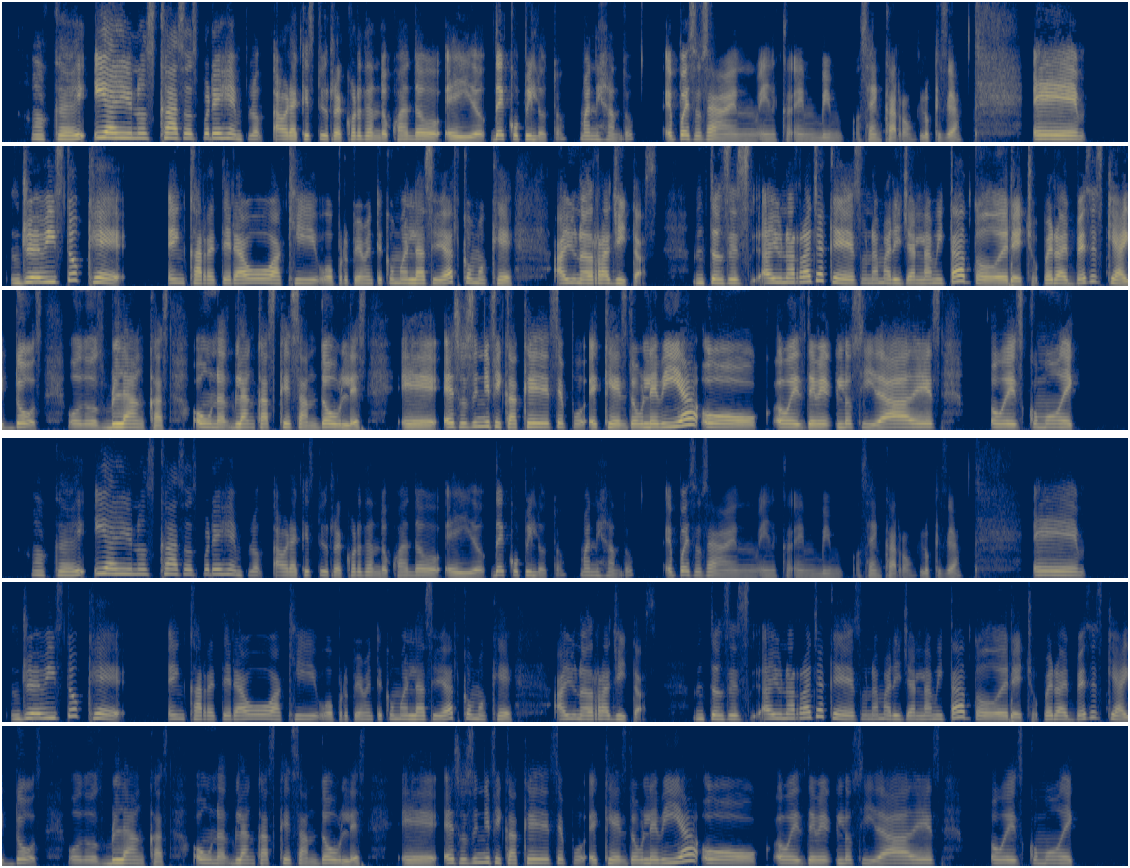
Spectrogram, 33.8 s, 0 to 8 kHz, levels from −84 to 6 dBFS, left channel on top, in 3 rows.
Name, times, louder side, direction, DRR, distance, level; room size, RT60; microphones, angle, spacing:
voice 1, 0.3-6.3 6.6-10.8 11.4-12.5 12.9-17.7 18.0-32.1 32.4-33.3, left 7 dB, 70° left, 0.5 m, -28 dB
open air
head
